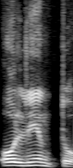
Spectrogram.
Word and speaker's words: Olyntho: @com Z, ponto, Olinto. Olinto se escreve NTHO.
